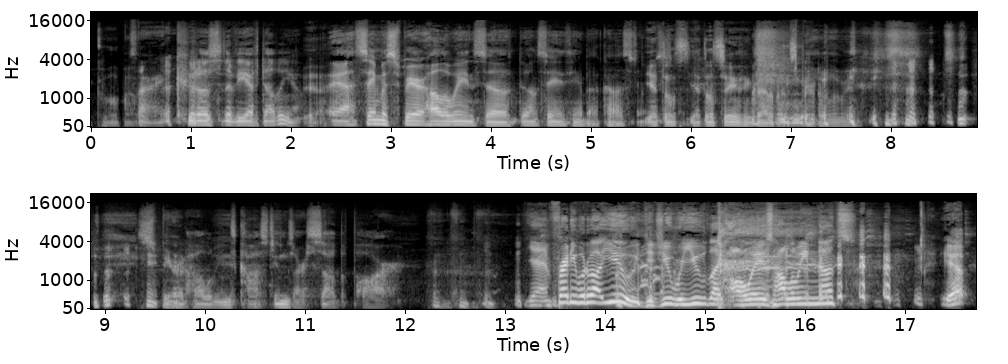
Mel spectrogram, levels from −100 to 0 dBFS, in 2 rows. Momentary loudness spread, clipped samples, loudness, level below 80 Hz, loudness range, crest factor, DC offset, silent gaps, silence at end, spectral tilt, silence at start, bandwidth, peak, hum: 21 LU; under 0.1%; -21 LUFS; -56 dBFS; 18 LU; 20 dB; under 0.1%; none; 0.1 s; -4 dB/octave; 0.2 s; 16.5 kHz; -2 dBFS; none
